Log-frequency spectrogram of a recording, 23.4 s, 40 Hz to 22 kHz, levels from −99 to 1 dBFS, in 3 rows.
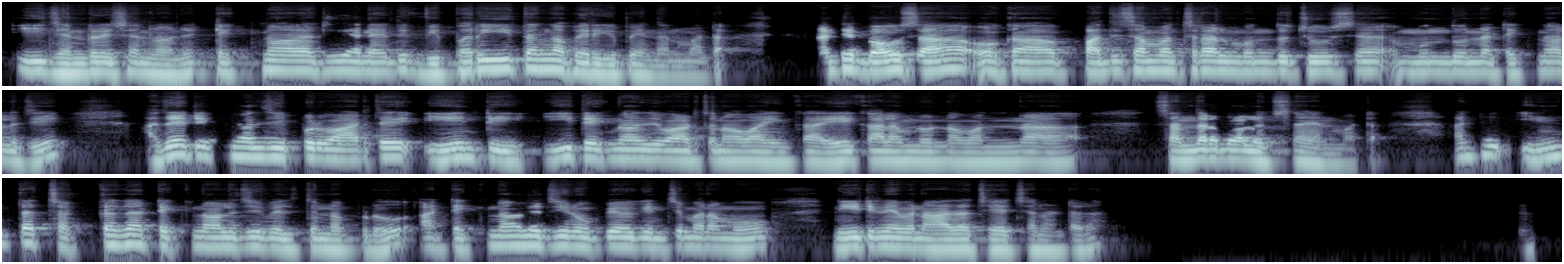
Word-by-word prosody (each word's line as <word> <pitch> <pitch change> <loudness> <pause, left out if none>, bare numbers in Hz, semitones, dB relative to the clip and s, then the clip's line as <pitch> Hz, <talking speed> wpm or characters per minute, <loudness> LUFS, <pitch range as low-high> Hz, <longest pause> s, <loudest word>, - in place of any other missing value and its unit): ఈ - - +4
జనరేషన్‌లోనే 110 -2 +1
టెక్నాలజీ 130 +3 0
అనేది 120 +2 -1
విపరీతంగా 145 +6 +3
పెరిగిపోయిందనమాట. 95 -6 -3 0.5
అంటే 125 +4 +5
బహుశా 135 0 +7 0.3
ఒక 130 - -1 0.4
10 120 +2 +4
సంవత్సరాల 130 0 +2
ముందు 125 +1 -1
చూసి 120 +1 -1 0.3
ముందున్న 120 0 -2
టెక్నాలజీ 110 0 -3 0.5
అదే 165 - +6
టెక్నాలజీ 150 -2 +1
ఇప్పుడు 145 -1 +1
వాడితే 125 +3 +2 0.3
ఏంటి? 135 -2 +1 0.3
ఈ - - +1
టెక్నాలజీ 125 -1 +1
వాడుతున్నావా 110 -1 0
ఇంకా? 105 +2 -5
ఏ - - +2
కాలంలో 110 -1 0
ఉన్నావన్న 100 0 -4 0.7
సందర్భాలొచ్చినాయనమాట. 110 -7 0 0.5
అంటే 150 +4 -4 0.2
ఇంత 150 +5 -3 0.2
చక్కగా 155 +1 0
టెక్నాలజీ 130 -1 -1
వెళ్తున్నప్పుడు 105 -2 -3 0.2
ఆ - - -6
టెక్నాలజీనుపయోగించి 135 -1 -1
మనము 120 -2 -2 0.5
నీటినేమైనా 125 -2 +2
ఆదా 110 0 +2
చేయొచ్చనంటారా? 105 0 -5 2.1
హ్మ్. - - -18
120 Hz, 105 wpm, -23 LUFS, 110-130 Hz, 2.1 s, బహుశా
